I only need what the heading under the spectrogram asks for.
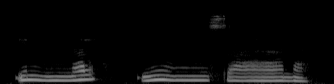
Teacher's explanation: jadi non sukun itu disamarkan sedikit tapi bukan terlalu mendengung seperti Idgham Bighunnah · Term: Ikhfa, ikhfa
